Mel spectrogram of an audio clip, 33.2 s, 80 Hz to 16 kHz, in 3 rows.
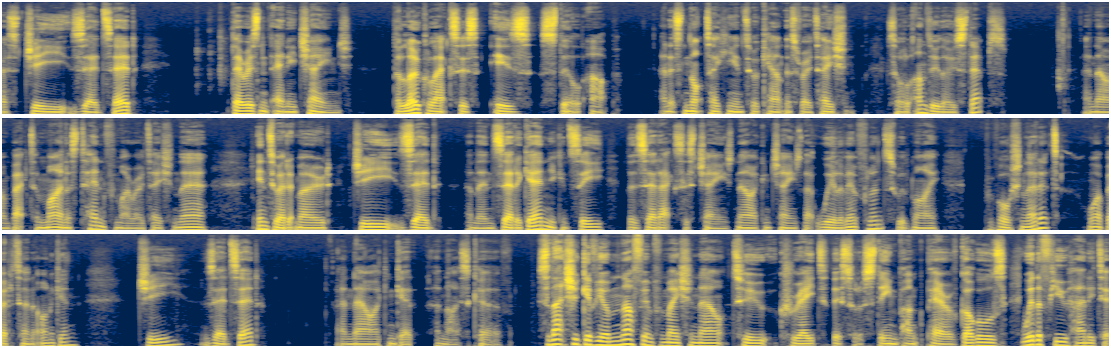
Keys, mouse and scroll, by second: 8.8 ctrl+z, 10.2 ctrl+z, 13.2 Tab, 14.2 g, 22.4 click, 23.2 g.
